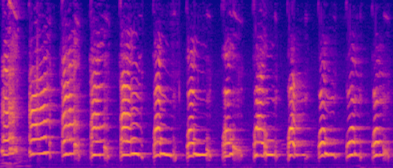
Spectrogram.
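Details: Poodle crying: a steady series of high, whining yelps, about eleven in five seconds, each a short rising-then-falling cry repeated at an even pace, with a faint low hum beneath.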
